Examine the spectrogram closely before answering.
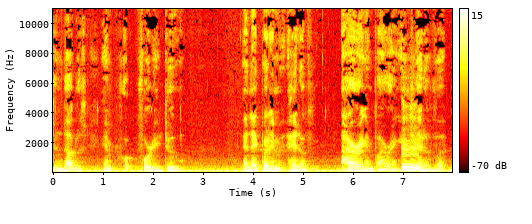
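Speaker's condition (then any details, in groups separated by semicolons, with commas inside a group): Parkinson's, severe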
